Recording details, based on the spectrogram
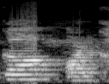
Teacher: इनको जब हम उच्चारित करते हैं तो सिर्फ और सिर्फ हमारे सांसों का ही प्रयोग करते हैं हम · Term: अघोष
